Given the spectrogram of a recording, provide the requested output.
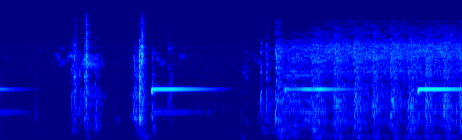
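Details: Kia Rondo with no-start complaint, diagnosing power and ground with wiring diagram; a couple of clicks and beeps, then the starter churns steadily over a second without catching: crank, no start.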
